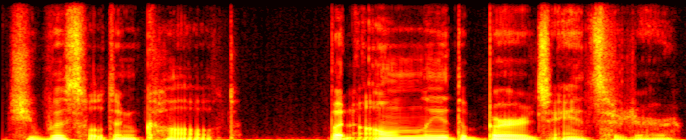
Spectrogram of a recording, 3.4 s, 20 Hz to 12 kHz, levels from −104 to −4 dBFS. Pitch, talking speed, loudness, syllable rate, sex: 100 Hz, 175 wpm, -21 LUFS, 5.1 syllables/s, male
